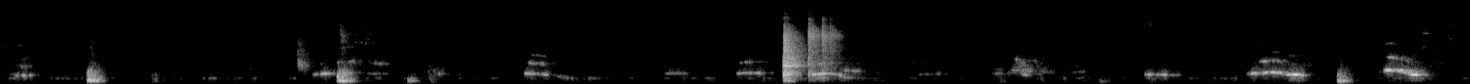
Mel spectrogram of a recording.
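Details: Eight Cavalier King Charles Spaniel puppies, one month old, wrestling and playing together in a pen. Scattered squeaky yips and whines alternate with low growly grunts, with one loud harsh yelp burst midway and irregular gaps between calls.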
